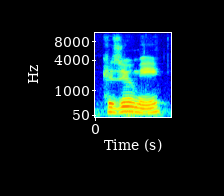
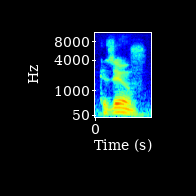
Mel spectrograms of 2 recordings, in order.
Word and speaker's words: Kazoom: he first joined my panel, or I asked him, and he says, "Well, you know, people say Kazumi, but it is pronounced Kazoom."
